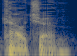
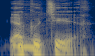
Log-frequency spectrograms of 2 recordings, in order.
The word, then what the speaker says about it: Couture: Now, let's talk about Nephtali Couture, Couture. Not couture. I keep on calling couture.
